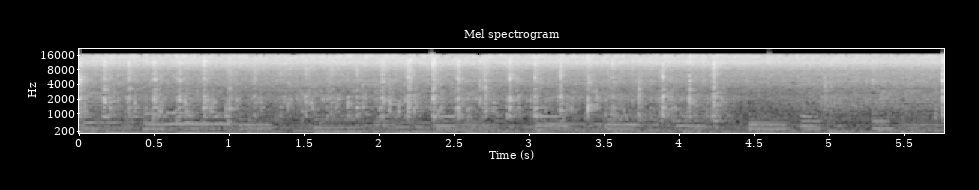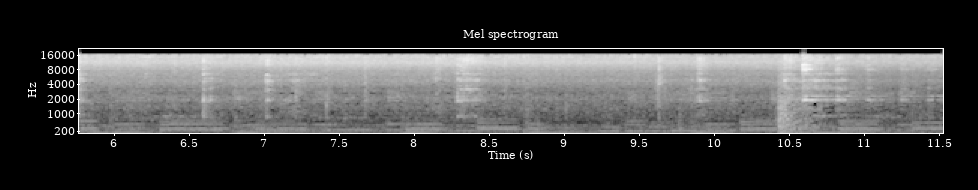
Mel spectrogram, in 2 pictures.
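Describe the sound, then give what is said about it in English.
Raw eggs are whisked quickly with a fork for a scramble. A fast, steady run of light scraping and clinking strokes lasts throughout, with one sharper clatter near the end. “So I'm gonna use my fork. Whisk these eggs up real quick.”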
